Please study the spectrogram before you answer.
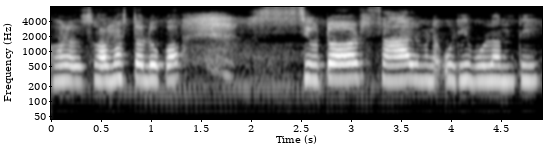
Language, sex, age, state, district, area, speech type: Odia, female, 18-30, Odisha, Kalahandi, rural, spontaneous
